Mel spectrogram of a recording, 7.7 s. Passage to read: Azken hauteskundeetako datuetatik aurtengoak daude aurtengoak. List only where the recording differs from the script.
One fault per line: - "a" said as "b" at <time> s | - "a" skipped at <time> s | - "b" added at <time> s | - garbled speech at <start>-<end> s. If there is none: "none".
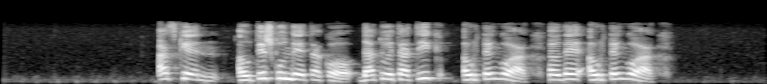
none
